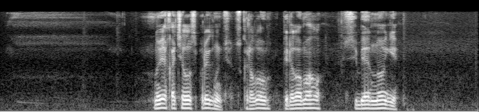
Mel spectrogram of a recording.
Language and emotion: Russian, neutral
